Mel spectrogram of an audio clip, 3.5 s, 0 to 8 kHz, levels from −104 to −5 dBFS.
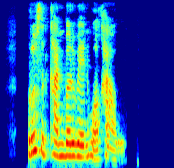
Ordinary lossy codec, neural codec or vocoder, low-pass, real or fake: none; none; none; real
